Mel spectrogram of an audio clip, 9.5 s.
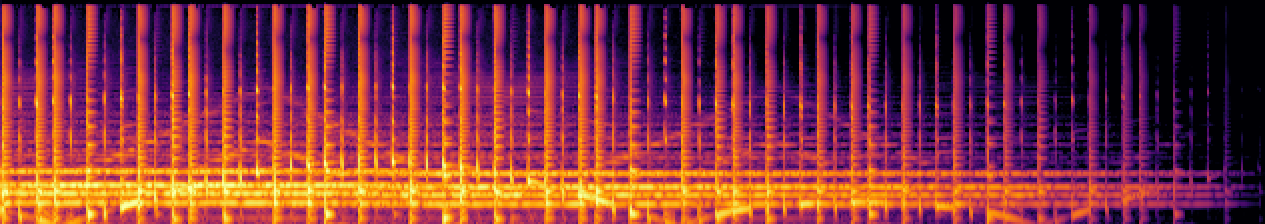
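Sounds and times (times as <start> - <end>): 
Pro 1 synthesizer: 0.0 - 9.0.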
